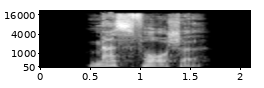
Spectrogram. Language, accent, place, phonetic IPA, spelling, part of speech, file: German, Germany, Berlin, [ˈnasˌfɔʁʃə], nassforsche, adjective, De-nassforsche.ogg
- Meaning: inflection of nassforsch: 1. strong/mixed nominative/accusative feminine singular 2. strong nominative/accusative plural 3. weak nominative all-gender singular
